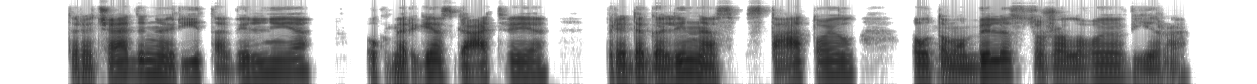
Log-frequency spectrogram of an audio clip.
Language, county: Lithuanian, Vilnius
